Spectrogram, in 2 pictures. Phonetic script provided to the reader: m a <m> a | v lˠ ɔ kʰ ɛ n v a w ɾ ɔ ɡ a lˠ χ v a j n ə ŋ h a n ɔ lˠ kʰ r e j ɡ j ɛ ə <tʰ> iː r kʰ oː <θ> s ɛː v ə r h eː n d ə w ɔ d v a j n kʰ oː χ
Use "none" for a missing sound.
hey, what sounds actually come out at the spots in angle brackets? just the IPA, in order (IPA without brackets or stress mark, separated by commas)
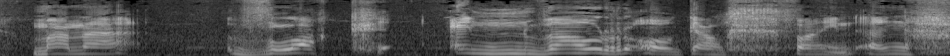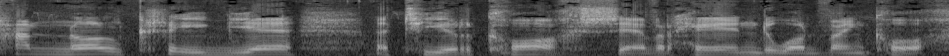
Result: n, tʰ, χ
